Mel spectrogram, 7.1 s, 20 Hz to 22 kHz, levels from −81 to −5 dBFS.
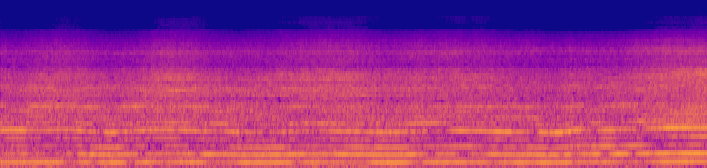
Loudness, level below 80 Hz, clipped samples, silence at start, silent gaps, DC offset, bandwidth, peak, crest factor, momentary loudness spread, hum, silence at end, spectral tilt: -24 LUFS; -44 dBFS; under 0.1%; 0 s; none; under 0.1%; 14.5 kHz; -10 dBFS; 16 dB; 2 LU; none; 0 s; -4 dB/octave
